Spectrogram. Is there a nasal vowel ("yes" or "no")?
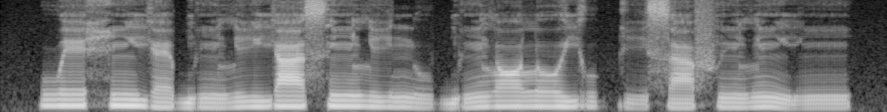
yes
